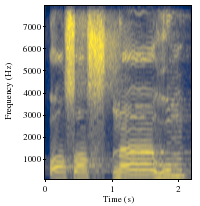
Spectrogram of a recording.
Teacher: Qad qasas, qad qasas, qasas huruf sad, qasasnahum, na alif kecil di atas atau fathah berdiri, mat tabi'i 2 harokat kita panjangkan. Nahum, mim sukun bertemu ain.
